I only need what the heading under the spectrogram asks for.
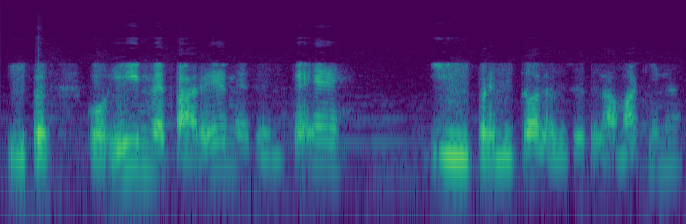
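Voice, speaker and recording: A man calling in to a radio show, telling a frightening story of his own in a hesitant way, with many pauses. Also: mid-range voice, expressive, dry recording, faint music behind. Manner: hesitant, full of pauses and fillers. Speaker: caller. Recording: dry tinny phone line.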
